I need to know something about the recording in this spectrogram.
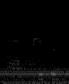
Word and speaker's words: Parthiban: It's Parthiban. Oh, geez, I want to spell that.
